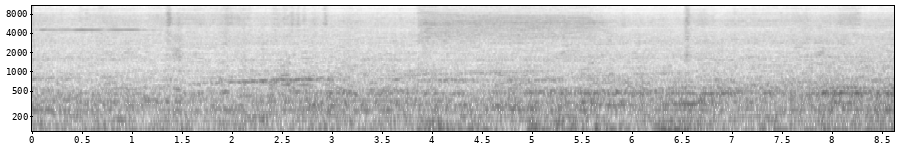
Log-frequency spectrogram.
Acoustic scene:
subway train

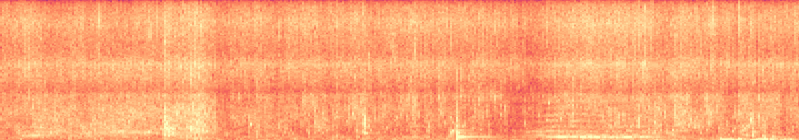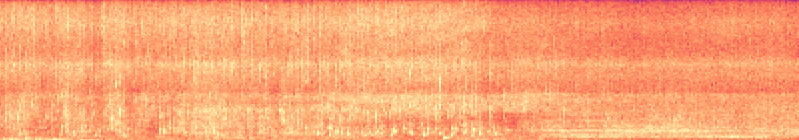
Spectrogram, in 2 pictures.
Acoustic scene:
kitchen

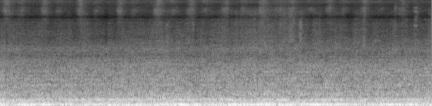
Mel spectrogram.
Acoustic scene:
car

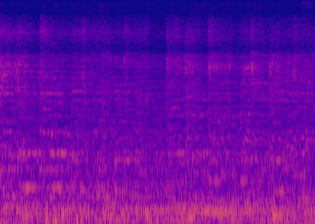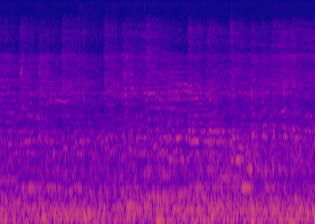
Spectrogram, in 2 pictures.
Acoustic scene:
street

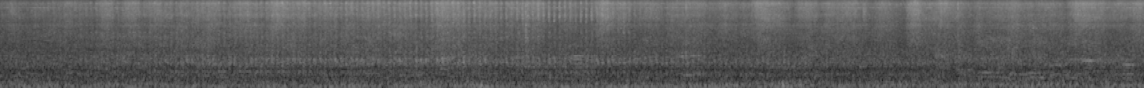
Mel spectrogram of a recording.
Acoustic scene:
residential area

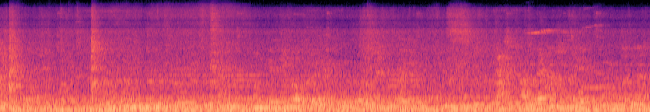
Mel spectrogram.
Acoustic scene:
restaurant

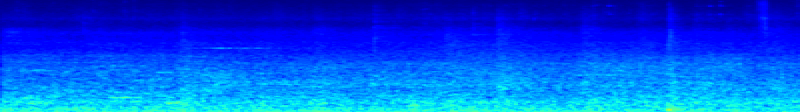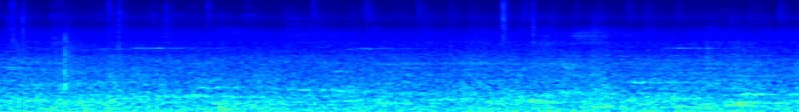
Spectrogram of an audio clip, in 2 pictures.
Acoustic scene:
subway station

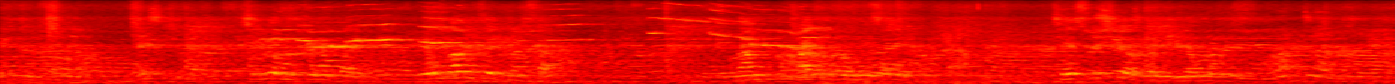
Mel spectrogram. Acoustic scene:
cafe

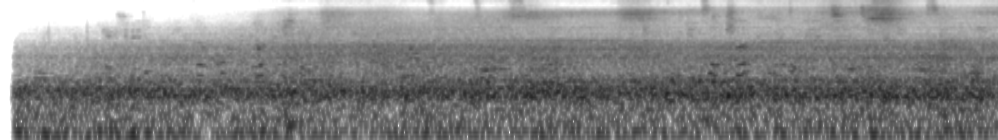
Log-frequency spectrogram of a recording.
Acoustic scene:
subway train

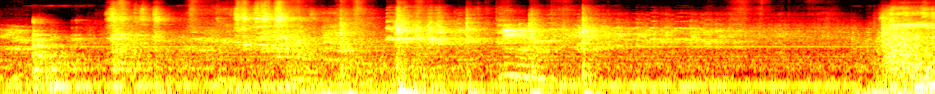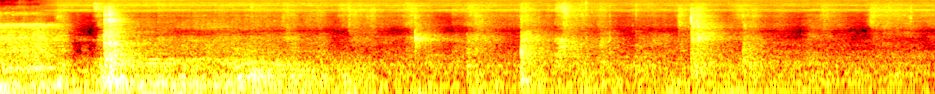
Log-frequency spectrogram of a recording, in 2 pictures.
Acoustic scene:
elevator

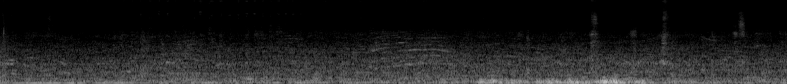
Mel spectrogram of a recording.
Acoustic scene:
residential area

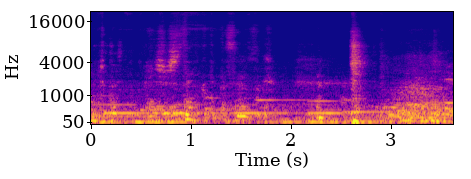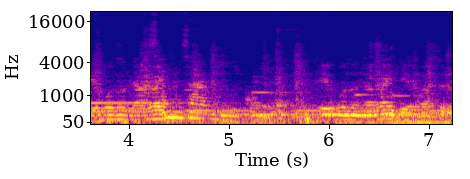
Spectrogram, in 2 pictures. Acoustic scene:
restaurant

